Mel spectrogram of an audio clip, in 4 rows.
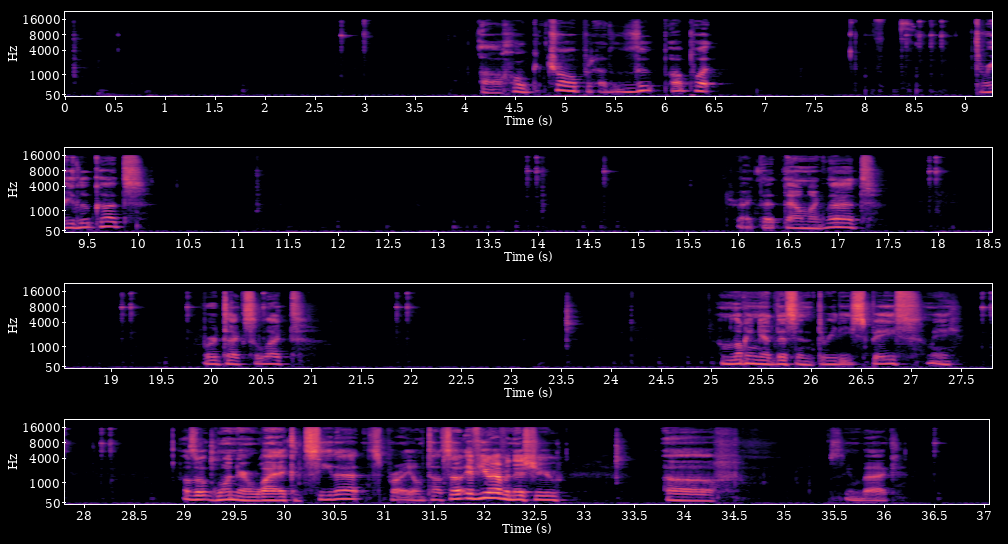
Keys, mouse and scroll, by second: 2.8 ctrl+right click, 4.8 ctrl+r, 6.2 scroll up 1, 7.7 scroll up 1, 8.4 click, 8.6 click, 8.7 click, 8.8 double click, 9.3 double click, 9.4 double click, 13.9 click, 14.0 click, 14.7 click, 17.9 click, 18.0 click, 19.1 click, 19.2 click, 19.8 click, 21.9 click, 22.0 click, 23.6 middle click, 27.7 click, 28.3 double click, 28.7 scroll down 1, 29.3 middle click, 29.3 scroll down 1, 31.6 middle click, 32.5 scroll down 1, 33.4 middle click, 34.8-35.7 scroll down 3, 36.5 click.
